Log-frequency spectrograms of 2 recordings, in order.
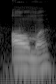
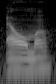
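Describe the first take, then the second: First: The name begins with an 'ah' vowel. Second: The name begins with an 'eh' vowel. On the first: The speaker calls it wrong. "not Alma" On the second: The speaker calls it right. "Elma, not Alma. Get it right"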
